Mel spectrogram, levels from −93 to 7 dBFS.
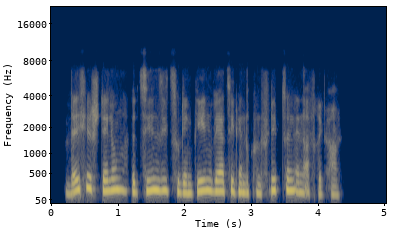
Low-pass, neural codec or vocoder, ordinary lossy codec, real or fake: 7.2 kHz; codec, 16 kHz, 2 kbps, FreqCodec, larger model; Opus, 32 kbps; fake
